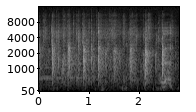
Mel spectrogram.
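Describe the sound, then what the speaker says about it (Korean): A church congregation claps together during a Bible study on Galatians, with a steady burst of applause and rhythmic hand claps filling the room. "우리 박수."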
